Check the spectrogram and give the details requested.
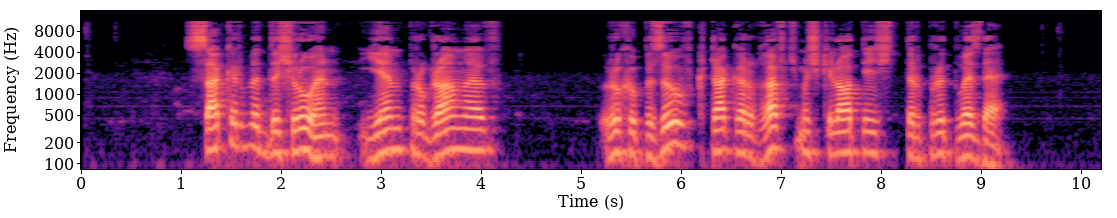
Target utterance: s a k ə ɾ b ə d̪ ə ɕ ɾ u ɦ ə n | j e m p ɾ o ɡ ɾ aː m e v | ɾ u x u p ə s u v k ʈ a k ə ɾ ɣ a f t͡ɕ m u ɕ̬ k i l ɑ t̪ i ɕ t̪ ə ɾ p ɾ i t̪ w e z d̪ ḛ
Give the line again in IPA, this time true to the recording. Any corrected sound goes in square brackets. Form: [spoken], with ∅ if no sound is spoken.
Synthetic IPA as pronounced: s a k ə ɾ b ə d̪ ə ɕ ɾ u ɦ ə n | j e m p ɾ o ɡ ɾ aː m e v | ɾ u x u p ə [z] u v k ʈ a k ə ɾ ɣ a f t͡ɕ m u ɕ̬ k i l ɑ t̪ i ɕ t̪ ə ɾ p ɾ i t̪ w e z d̪ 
